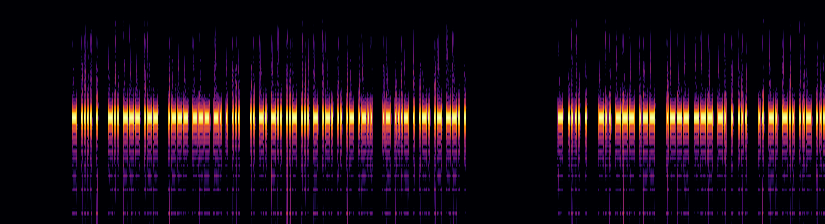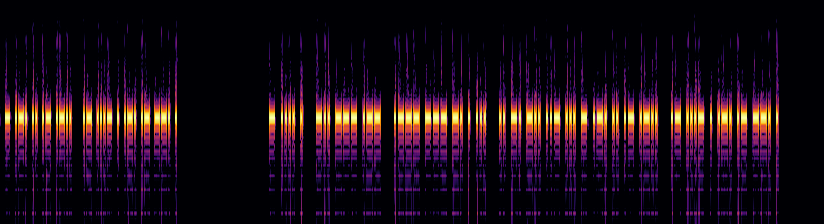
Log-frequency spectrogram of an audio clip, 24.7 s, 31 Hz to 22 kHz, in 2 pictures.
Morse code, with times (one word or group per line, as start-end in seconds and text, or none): 1.1-1.5 THE
1.6-2.4 DOW
2.5-3.6 JONES
3.8-5.6 INDUSTRIAL
5.7-7.0 AVERAGE
8.4-8.8 THE
9.0-9.8 DOW
10.0-11.2 JONES
11.4-13.4 INDUSTRIAL
13.6-15.0 AVERAGE
16.4-16.9 THE
17.1-18.1 DOW
18.3-19.7 JONES
19.9-22.2 INDUSTRIAL
22.4-24.0 AVERAGE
